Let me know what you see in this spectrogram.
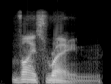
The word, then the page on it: vicereine: British English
